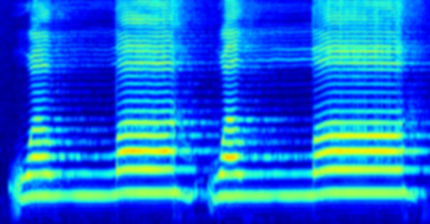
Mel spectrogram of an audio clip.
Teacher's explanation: tapi tidak ada suara w-nya jadi bukan wawah bibirnya tidak usah ikut maju ya · lam berbaris fathah berdiri maka lam kita panjangkan dua harakat saja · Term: lam jalalah, Mad Thobi'i muqaddar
